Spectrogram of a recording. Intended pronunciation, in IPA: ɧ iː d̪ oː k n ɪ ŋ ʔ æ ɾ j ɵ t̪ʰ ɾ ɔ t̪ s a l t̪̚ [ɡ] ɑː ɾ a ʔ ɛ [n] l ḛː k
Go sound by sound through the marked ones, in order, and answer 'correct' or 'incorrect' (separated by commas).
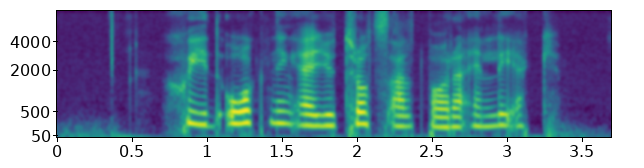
incorrect, correct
